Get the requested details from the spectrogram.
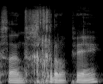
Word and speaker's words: Saint-Tropez: That's how they say it. That's how the locals say it, Saint-Tropez.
